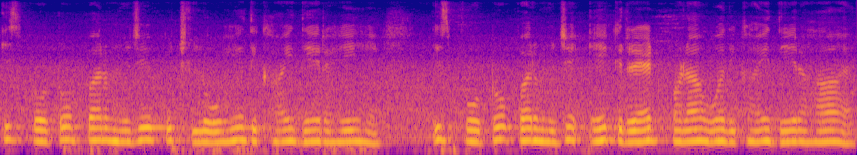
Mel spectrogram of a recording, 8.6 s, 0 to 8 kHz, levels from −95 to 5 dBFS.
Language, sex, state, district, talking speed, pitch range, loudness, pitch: Hindi, female, Madhya Pradesh, Umaria, 155 wpm, 175-195 Hz, -15 LUFS, 180 Hz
